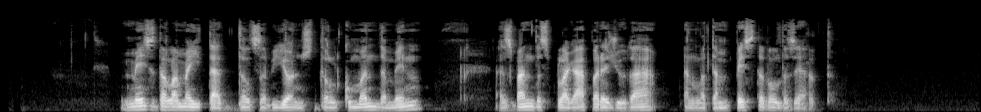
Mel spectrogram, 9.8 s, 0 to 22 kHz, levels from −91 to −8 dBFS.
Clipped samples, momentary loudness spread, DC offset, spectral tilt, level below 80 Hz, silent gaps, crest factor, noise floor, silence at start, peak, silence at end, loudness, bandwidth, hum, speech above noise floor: under 0.1%; 10 LU; under 0.1%; -5 dB/octave; -52 dBFS; none; 24 dB; -75 dBFS; 1.2 s; 0 dBFS; 1.5 s; -22 LUFS; 11 kHz; none; 53 dB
